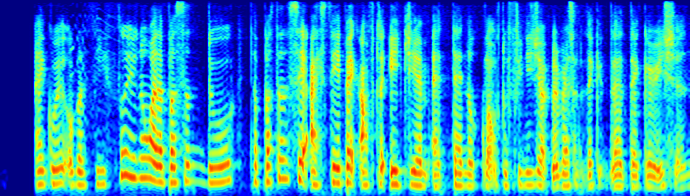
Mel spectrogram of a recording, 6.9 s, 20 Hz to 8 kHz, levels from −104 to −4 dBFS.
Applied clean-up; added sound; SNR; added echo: neural mask model DeepFilterNet 3.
